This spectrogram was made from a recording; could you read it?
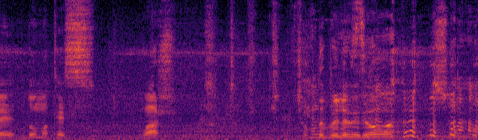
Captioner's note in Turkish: kahkaha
